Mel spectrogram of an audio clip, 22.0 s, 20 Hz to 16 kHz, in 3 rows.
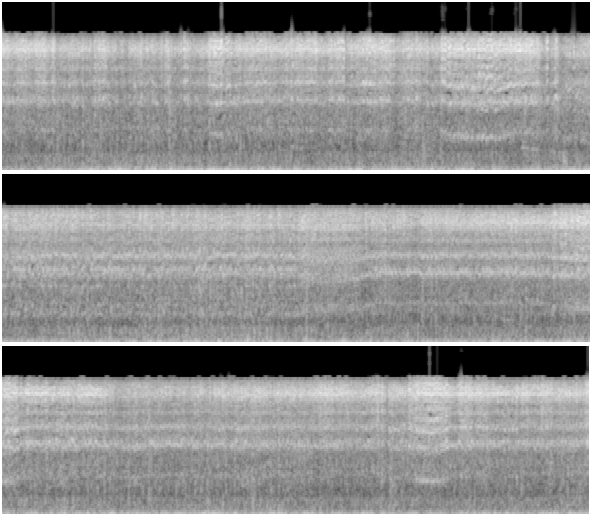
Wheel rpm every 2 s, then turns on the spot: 230, 230, 230, 210, 200, 200, 230, 230, 230, 230, 230.
none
